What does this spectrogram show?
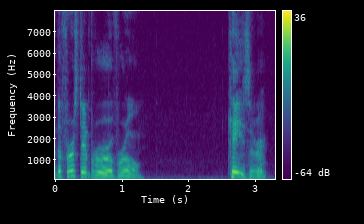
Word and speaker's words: Caesar: When the first emperor of Rome, Kazer, that's the correct pronunciation in the Latin from whence we derive the word Kaiser and ultimately the word Thar, the savvisization thereof.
